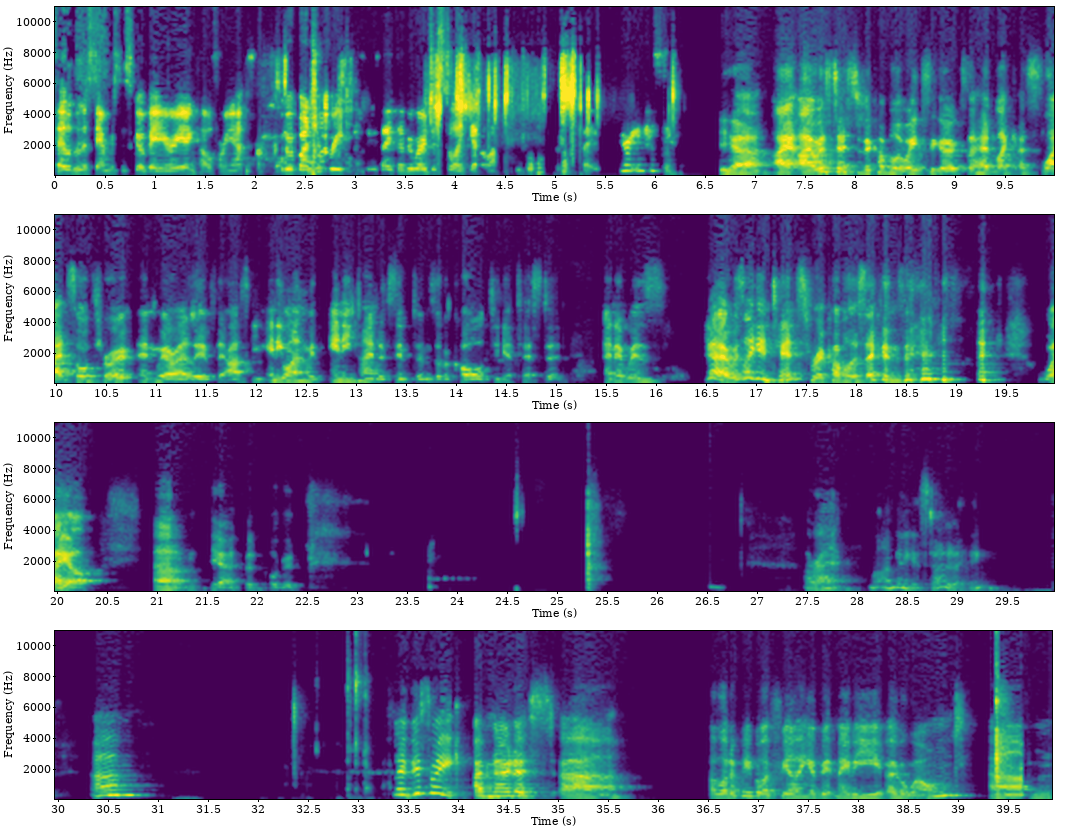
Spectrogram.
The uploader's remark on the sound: Live Community Call.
